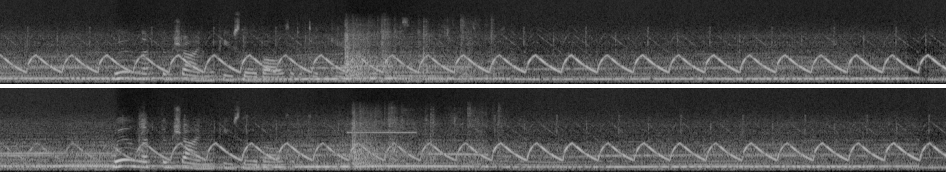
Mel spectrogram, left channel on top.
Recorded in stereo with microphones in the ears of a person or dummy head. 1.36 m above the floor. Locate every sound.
1.1 s a woman speaking: 35° right (ahead or behind), 0.9 m; by 5.0 s 75° left (ahead or behind), 1.9 m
